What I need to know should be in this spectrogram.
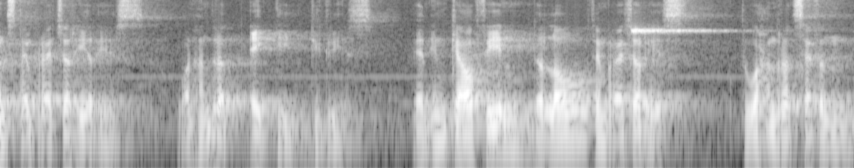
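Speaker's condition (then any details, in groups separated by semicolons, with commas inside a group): No condition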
